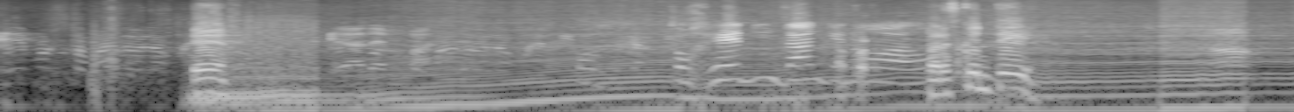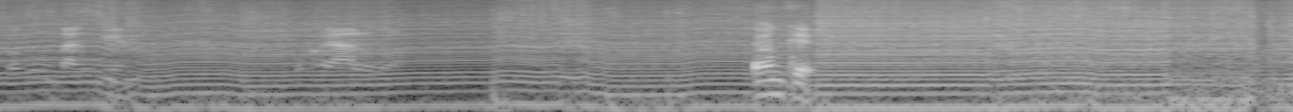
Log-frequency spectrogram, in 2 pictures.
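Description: A motorcycle engine roars and revs up and down.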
